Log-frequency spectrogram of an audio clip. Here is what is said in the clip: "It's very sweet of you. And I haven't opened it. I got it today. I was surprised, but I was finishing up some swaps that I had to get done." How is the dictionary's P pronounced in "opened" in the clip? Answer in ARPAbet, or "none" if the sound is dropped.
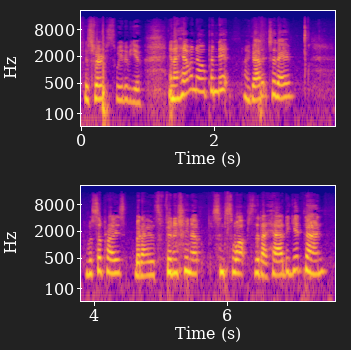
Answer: P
